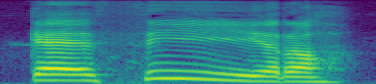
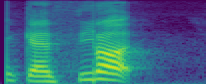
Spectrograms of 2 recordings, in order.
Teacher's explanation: Tak marbutah. Bila kita berhenti bunyi ha. Bukan bunyi ta.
